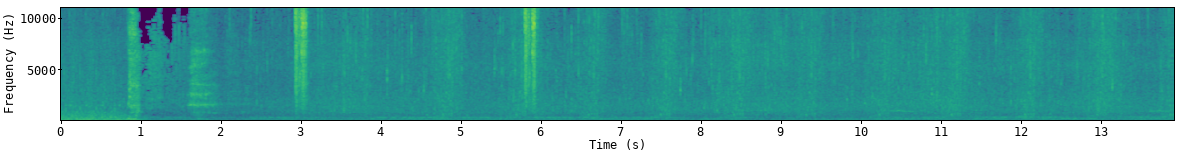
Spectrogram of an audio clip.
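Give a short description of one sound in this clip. Water splashes and sloshes as a man wades through it.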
